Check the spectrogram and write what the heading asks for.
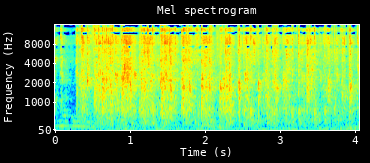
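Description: Audience applauding: a dense patter of hand-claps that starts about a third of a second in and carries on steadily.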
